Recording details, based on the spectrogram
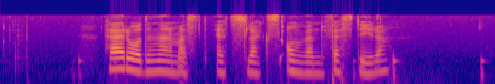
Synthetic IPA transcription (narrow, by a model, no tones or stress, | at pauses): hæːɾːoːd̪əɳæɾma̰st̪ɛt̪slaksɔmvɛnd̪fɛst̪yːɾa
